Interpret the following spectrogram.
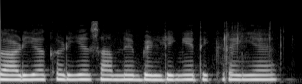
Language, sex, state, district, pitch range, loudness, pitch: Hindi, female, Maharashtra, Washim, 220-225 Hz, -13 LUFS, 220 Hz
